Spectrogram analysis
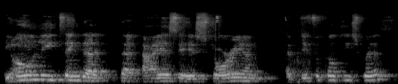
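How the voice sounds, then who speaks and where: A man's voice: a little high, moderate pace, a little mellow. Man speaking from far off in an echoey room. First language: not English. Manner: thoughtful, hesitant with many ums and restarts. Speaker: author and archivist. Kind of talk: answering audience questions at a book launch. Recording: echoey room, mic from far off, faint noise.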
